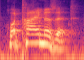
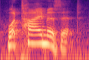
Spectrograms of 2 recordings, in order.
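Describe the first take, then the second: Both takes have the same delivery.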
